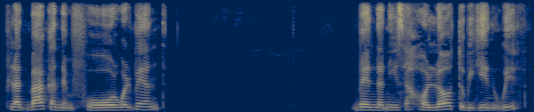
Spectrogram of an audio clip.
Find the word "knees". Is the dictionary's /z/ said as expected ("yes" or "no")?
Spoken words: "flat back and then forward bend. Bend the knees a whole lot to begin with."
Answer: no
